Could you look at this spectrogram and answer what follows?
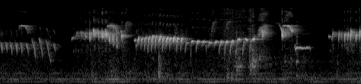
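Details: Canary song, loud and close: a quick rattling trill, then sustained, rolling, buzzy tours of rapid notes at a steady pitch, a short low whistle, and a new high trill starting.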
